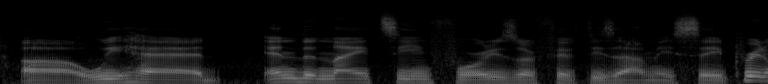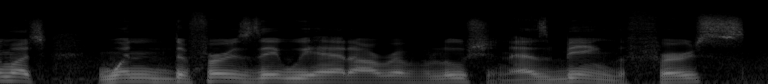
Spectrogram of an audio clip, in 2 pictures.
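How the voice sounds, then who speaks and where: A man from New Orleans talks casually and enthusiastically as a presenter, repeating words for emphasis. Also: lowish voice. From New Orleans, United States. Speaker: presenter introducing a music production project. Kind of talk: casual informal talk to camera. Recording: music playing behind the voice. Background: music.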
